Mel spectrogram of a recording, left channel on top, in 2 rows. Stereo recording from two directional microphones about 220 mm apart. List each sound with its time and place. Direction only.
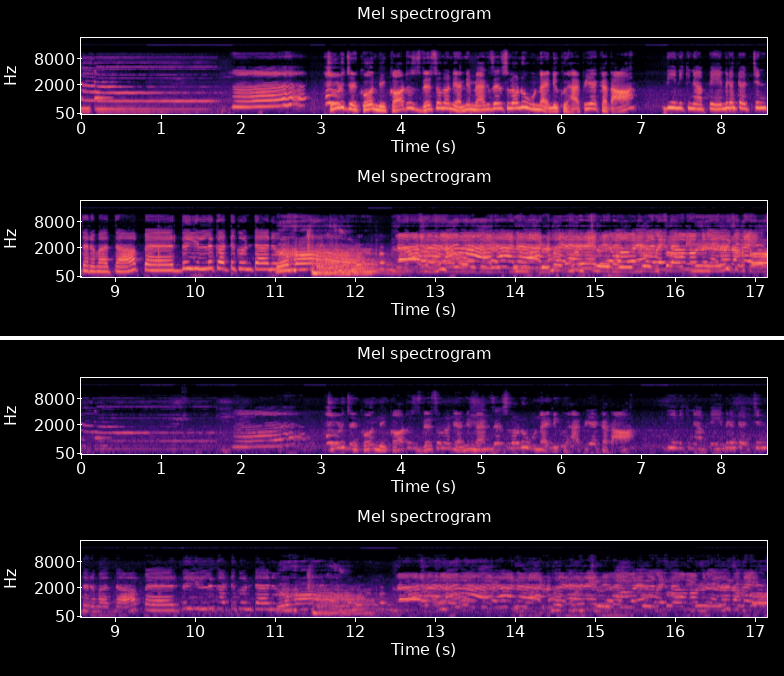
0.0 s music: 55° left (ahead or behind)
1.9 s a woman's voice: 55° left (ahead or behind)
